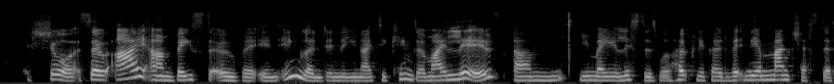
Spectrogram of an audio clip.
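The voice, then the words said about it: Slight English accent. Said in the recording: “a little bit of an accent”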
